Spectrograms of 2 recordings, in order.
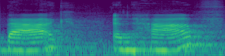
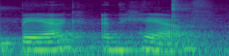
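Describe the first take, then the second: First: The a vowel is low and unraised. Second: The a vowel is raised, Midwest style.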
